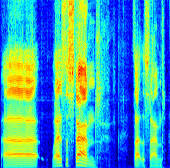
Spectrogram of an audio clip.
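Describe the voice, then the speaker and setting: Animated low-voiced man playing judge. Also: slow, clean tone, no echo. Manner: cheerful, theatrical, animated. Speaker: judge in a game role-play. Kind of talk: playful role-play chat.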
